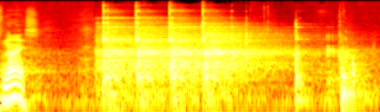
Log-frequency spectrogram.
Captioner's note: banging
